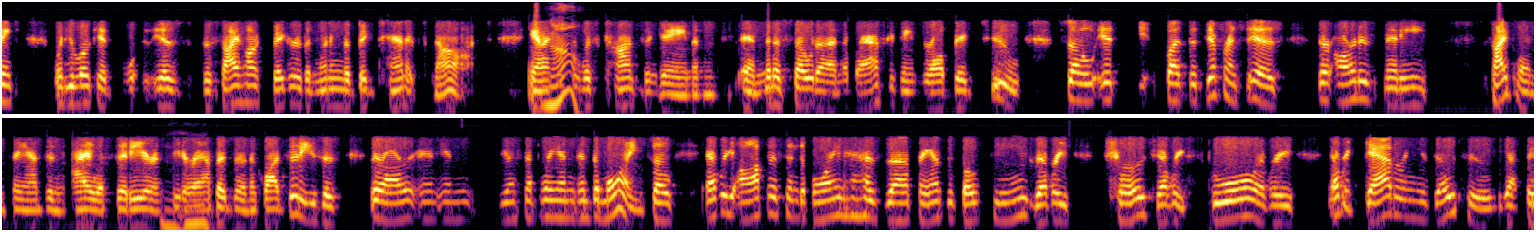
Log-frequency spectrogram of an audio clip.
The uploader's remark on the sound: Cy-Hawk week talk & phone calls.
